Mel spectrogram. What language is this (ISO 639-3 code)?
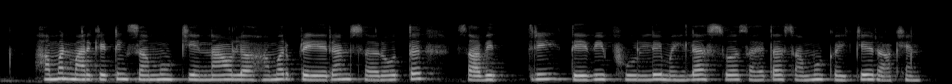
hne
